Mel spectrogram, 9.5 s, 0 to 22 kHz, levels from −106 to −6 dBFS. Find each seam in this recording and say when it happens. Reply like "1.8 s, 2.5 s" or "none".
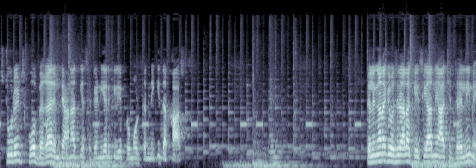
none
